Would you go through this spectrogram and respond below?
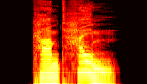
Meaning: second-person plural preterite of heimkommen
- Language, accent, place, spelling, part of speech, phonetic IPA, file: German, Germany, Berlin, kamt heim, verb, [ˌkaːmt ˈhaɪ̯m], De-kamt heim.ogg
